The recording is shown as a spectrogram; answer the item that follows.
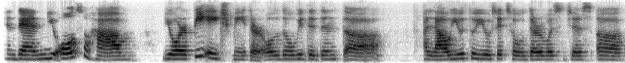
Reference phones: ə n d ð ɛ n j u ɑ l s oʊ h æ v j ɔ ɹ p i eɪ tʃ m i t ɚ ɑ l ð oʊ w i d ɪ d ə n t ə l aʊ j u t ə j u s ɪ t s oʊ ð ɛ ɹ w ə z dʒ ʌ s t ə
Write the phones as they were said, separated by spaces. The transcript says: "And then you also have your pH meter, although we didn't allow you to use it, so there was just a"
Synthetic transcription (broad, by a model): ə n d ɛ n j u ɑ l s oʊ h æ v j ɔ ɹ p i eɪ tʃ m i t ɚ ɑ l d oʊ w i d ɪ d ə n t ə l aʊ j u t ə j u s ɪ t s oʊ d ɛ ɹ w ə s dʒ ʌ s t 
